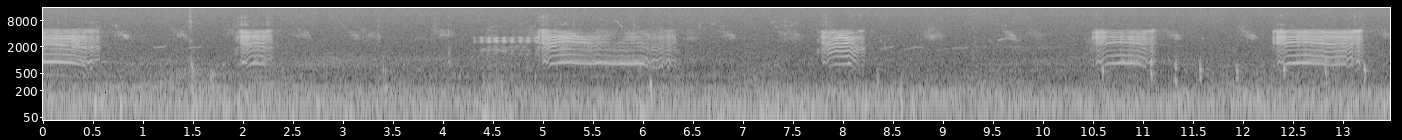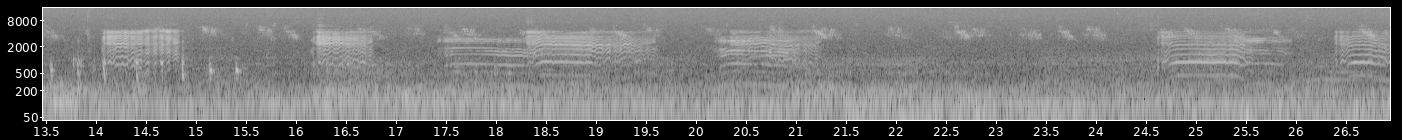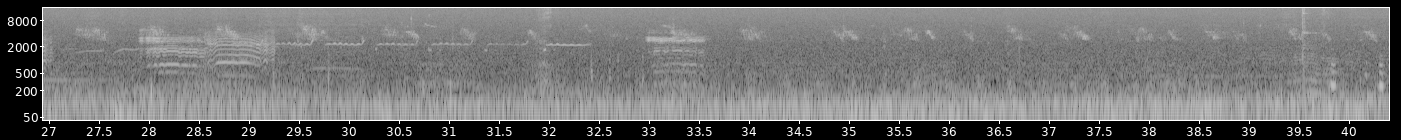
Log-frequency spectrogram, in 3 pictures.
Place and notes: Burland Croft Trail, Trondra, Shetland Islands, UK - Lamb and sheep calling to each other, with chickens clucking
This is a recording featuring lambs, a sheep and some chickens that live on the Burland Croft Trail; an amazing place run by Tommy and Mary Isbister. Tommy and Mary have been in Trondra since 1976, working and developing their crofts in a traditional way. Their main aim is to maintain native Shetland breeds of animals, poultry and crops, and to work with these animals and the environment in the tried-and-tested ways that sustained countless generations of Shetlanders in the past. The Burland Croft Trail is open all summer, and Mary and Tommy were incredibly helpful when I visited them, showing me around and introducing me to all their animals and also showing me some of the amazing knitwear produced by both Mary, Tommy and Mary's mothers, and their daughter, showing three generations of knitting and textile skill within one family.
